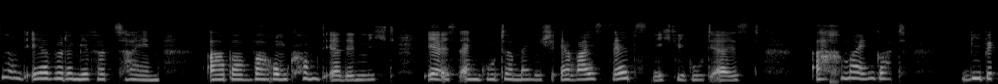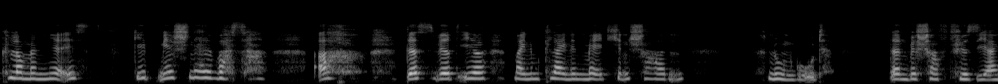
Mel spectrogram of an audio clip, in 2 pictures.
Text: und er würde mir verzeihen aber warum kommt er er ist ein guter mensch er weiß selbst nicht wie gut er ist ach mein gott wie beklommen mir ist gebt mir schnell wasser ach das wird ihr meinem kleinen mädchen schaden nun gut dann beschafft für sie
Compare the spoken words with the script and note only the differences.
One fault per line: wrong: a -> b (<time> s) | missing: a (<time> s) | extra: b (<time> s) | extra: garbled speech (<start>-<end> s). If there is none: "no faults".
extra: denn nicht (3.4 s)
